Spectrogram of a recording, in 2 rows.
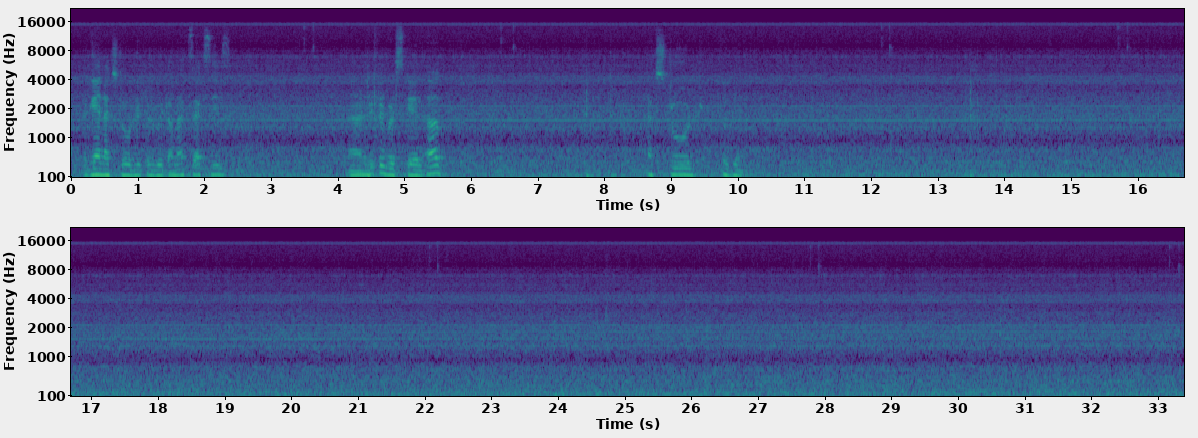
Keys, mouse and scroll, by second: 0.3 e, 4.5 s, 7.8 e, 13.5 e, 24.0 e, 30.7 e.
